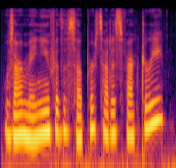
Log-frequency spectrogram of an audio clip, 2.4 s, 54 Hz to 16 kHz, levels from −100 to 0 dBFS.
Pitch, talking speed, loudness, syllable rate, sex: 185 Hz, 180 wpm, -15 LUFS, 6.2 syllables/s, female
